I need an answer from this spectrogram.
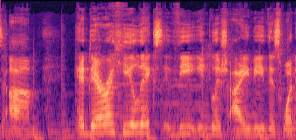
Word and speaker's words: Hedera helix: We've got a Hydra helix, or the correct way to say it is Hedera helix, the English ivy.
